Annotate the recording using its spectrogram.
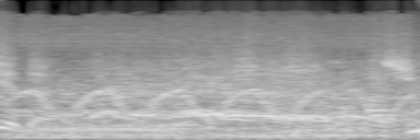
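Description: Fire engine siren sounding in repeated rising-and-falling sweeps, with a longer wavering tone in the middle.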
